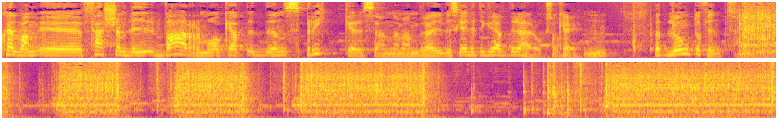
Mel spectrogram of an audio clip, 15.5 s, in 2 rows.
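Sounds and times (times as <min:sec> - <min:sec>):
speech: 0:00.0 - 0:07.8
electric mixer blending tortellini meat filling with cream: 0:07.3 - 0:12.2, 0:13.5 - 0:15.4.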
